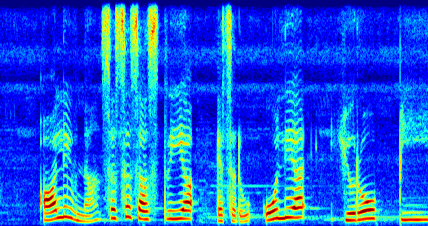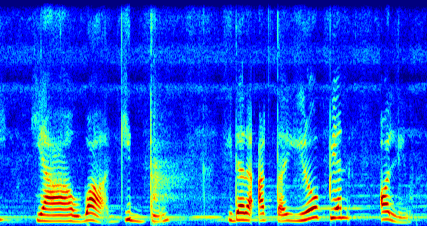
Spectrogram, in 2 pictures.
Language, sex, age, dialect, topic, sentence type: Kannada, female, 18-24, Coastal/Dakshin, agriculture, statement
